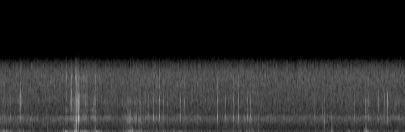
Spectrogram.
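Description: Water rushing and lapping around a plastic whitewater kayak on a river below a weir, with a few knocks and bumps against the hull. The loudest bump comes about a second and a half in.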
